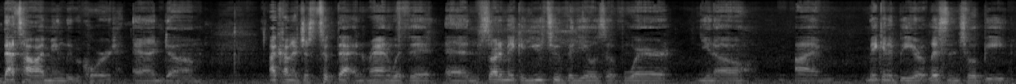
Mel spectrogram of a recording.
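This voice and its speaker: Here a man with an American accent talks at a moderate pace. His voice is fairly low, and the room echo is audible. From San Diego, California. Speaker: rapper. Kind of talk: radio interview. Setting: radio studio. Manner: halting.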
